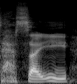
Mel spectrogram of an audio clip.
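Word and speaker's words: açaí: And I tend to have my blueberries, my acai, acai, actually, it's pronounced acai, berries in my smoothie, along with bananas and strawberries.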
